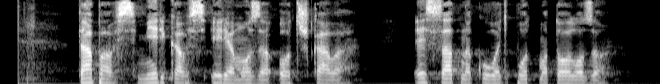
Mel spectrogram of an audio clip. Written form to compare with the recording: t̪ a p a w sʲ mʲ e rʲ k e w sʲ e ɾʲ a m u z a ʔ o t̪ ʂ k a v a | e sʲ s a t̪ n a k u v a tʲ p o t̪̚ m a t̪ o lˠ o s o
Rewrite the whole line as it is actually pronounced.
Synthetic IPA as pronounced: t̪ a p a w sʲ mʲ e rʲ k a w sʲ e ɾʲ a m o z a ʔ o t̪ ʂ k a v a | e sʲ s a t̪ n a k u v a tʲ p o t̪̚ m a t̪ o lˠ o z o

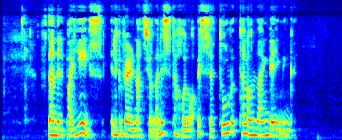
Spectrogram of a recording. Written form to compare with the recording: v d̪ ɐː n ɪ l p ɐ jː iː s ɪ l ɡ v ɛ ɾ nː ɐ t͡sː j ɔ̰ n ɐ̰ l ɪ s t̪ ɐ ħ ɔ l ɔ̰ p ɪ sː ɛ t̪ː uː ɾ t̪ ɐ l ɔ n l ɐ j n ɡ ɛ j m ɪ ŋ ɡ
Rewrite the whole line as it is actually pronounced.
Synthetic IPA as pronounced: v d̪ ɐː n ɪ l p ɐ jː iː s ɪ l ɡ v ɛ ɾ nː ɐ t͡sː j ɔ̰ n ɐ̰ l ɪ s t̪ ɐ ħ ɔ l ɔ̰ ʔ ɪ sː ɛ t̪ː uː ɾ t̪ ɐ l ɔ n l ɐ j n ɡ ɛ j m ɪ ŋ ɡ

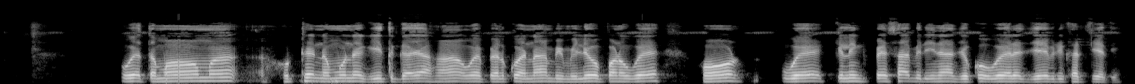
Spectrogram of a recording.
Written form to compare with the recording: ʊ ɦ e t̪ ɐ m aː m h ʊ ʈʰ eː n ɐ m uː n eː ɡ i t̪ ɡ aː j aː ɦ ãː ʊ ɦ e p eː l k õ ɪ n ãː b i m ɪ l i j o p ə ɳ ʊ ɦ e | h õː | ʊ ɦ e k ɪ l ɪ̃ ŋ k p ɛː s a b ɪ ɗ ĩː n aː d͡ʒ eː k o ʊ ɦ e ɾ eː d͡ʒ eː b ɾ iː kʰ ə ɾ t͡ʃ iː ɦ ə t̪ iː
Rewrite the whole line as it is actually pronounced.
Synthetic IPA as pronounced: ʊ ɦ e t̪ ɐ m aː m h ʊ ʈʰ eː n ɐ m uː n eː ɡ iː t̪ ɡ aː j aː ɦ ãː ʊ ɦ e p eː l k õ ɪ n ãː b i m ɪ l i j o p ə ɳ ʊ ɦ e | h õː | ʊ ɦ e k ɪ l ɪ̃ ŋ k p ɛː s a b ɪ ɗ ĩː n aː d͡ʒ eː k o ʊ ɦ e ɾ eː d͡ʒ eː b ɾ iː kʰ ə ɾ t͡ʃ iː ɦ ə t̪ iː

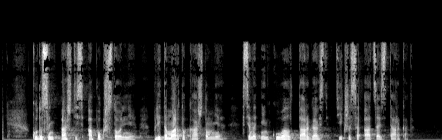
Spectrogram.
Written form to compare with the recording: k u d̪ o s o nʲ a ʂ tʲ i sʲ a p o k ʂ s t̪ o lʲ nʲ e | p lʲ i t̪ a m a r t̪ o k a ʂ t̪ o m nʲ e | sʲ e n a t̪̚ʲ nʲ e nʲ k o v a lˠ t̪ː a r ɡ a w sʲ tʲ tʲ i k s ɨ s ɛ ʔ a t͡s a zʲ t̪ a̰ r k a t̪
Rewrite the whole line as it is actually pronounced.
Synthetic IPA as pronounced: k u d̪ o s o nʲ a ʂ tʲ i sʲ a p o k ʂ s t̪ o lʲ nʲ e | p lʲ i t̪ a m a r t̪ o k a ʂ t̪ o m nʲ e | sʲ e n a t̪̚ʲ nʲ e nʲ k u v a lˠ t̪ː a r ɡ a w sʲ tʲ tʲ i k ʂ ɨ s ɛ ʔ a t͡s a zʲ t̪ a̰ r k a t̪

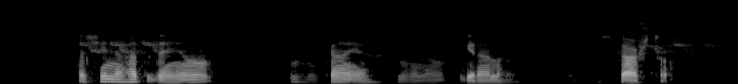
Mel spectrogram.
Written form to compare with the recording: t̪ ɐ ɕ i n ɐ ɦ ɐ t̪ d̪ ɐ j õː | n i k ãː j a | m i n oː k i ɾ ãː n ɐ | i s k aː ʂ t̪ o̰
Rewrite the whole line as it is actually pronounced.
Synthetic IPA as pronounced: t̪ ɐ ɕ i n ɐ ɦ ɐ t̪ d̪ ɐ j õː | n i k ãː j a | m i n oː ɡ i ɾ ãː n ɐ | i s k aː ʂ t̪ʰ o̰

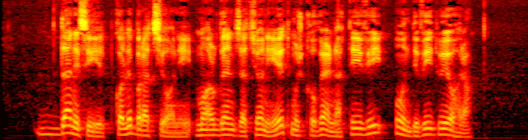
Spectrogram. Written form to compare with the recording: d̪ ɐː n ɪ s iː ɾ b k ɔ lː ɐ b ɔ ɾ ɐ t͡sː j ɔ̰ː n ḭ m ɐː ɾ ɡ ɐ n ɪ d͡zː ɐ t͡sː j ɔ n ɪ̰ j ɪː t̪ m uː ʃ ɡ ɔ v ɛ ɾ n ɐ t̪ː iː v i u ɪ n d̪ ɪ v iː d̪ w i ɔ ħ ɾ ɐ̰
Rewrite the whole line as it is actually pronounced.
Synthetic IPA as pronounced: d̪ ɐː n ɪ s iː ɾ b k ɔ lː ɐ b ɔ ɾ ɐ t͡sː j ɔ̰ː n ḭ m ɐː ɾ ɡ ɐ n ɪ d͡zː ɐ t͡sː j ɔ n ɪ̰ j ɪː t̪ m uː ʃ ɡ ɔ v ɛ ɾ n ɐ t̪ː iː v i u ɪ n d̪ ɪ v iː d̪ w i ɔ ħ ɾ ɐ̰

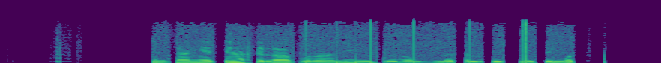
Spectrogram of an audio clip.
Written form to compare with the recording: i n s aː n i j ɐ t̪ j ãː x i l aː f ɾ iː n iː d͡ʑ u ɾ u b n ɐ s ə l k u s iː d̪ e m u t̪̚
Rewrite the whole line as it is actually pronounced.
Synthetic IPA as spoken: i n s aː n i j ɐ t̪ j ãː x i l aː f ɾ aː n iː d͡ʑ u ɾ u m n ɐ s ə l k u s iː t̪ e m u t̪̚

